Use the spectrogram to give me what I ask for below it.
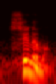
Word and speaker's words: cinema: not from the beginning so cinema C nu ma the third syllable is C cinema quantity quantity okay we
